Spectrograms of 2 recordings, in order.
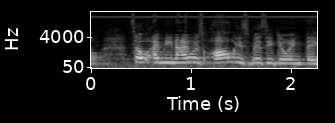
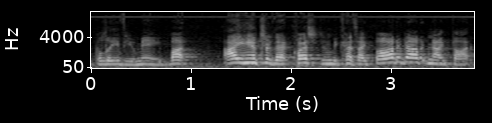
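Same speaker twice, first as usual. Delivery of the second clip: ordinary talk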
